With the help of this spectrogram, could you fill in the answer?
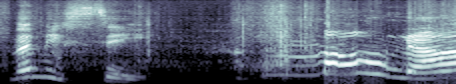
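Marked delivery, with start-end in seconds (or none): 1.6-2.3 excited cry. Real, not acted. Calls out the sender's name.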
